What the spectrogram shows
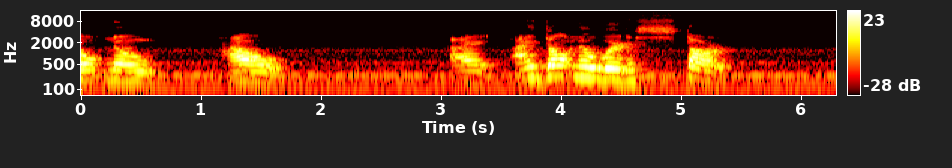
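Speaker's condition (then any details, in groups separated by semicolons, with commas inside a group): Cerebral palsy; affects muscle movement, intellect unaffected, eight major surgeries; diagnosed around age one, last major surgery six years ago; speech sometimes affected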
